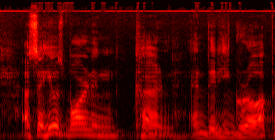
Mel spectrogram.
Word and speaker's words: Köln: How do you say Cologne in German? Köln. All right. Colonia. Okay. Now, for example, the cologne you wear, is that Köln too?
